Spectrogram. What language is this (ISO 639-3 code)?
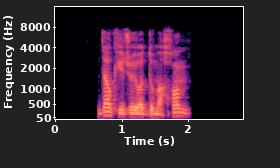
mlt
